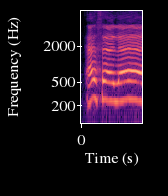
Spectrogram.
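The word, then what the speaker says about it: أفلا: «Афа ла яаламу иза бу'сира ма фил кубур». «Афа ла». Афала, афала, твердое произношение здесь неприменяемо, недопустимо. Афала, все мягкие звуки.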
